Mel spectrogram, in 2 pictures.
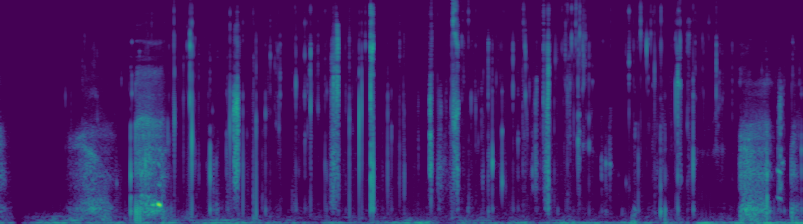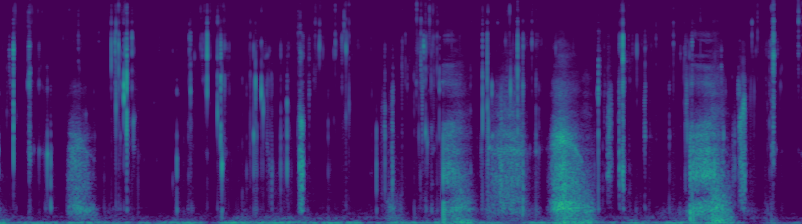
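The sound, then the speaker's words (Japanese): Wet licking mouth sounds of a tongue and lips working close at a listener's ear, soft and moist, in irregular clusters of smacks and slurps with short pauses between, no talk. “まだ舐め残しがあるかもしれませんから、もう一度舐めさせていただきますね。”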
